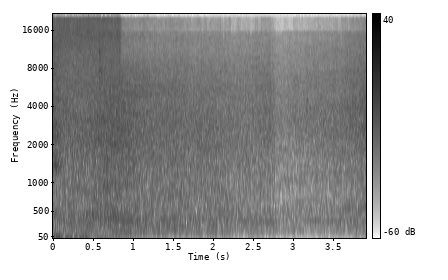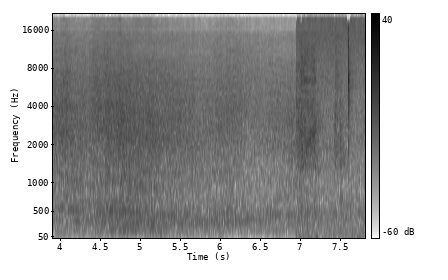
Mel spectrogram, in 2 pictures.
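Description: UMP Modified race cars roar around the Eldora dirt track, a continuous loud engine drone that swells and fades as the cars circle, with a brief dip partway through.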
